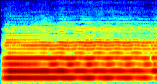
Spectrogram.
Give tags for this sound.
arco; keman; violin

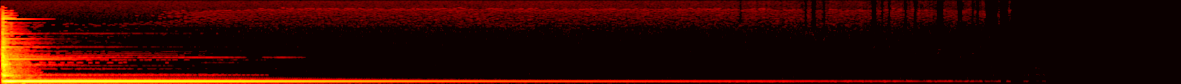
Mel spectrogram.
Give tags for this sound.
bell; celesta; chimes; keyboard

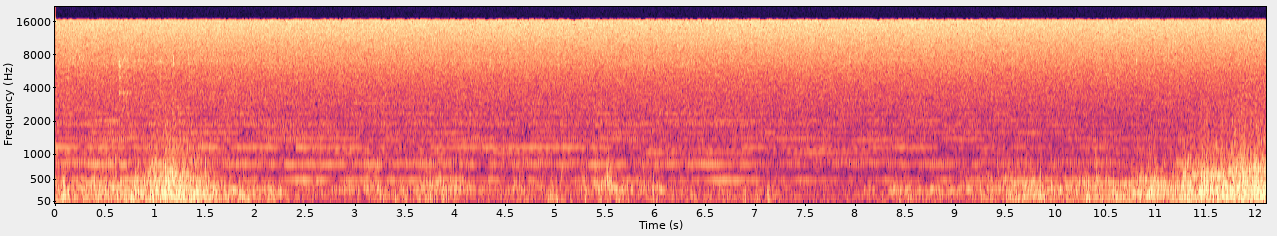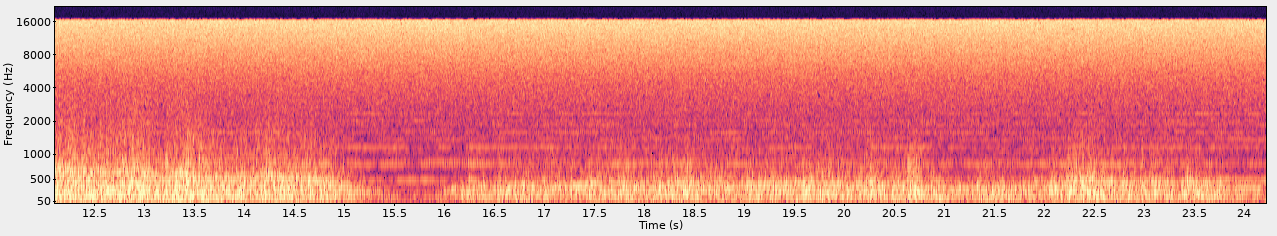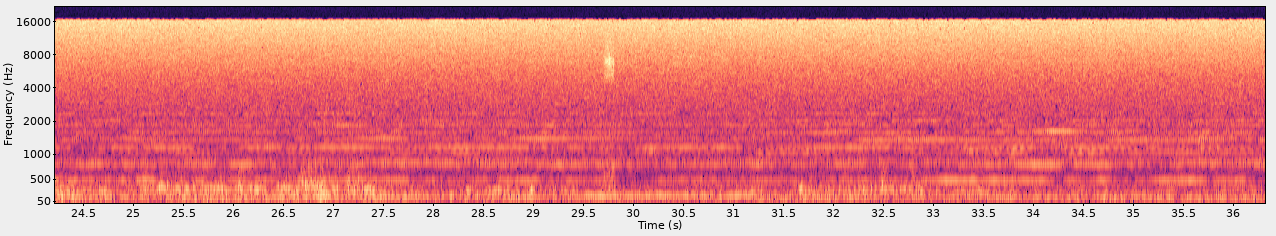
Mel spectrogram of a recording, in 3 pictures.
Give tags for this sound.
bronze; capitol; contact; contact-mic; contact-microphone; Denver; DYN-E-SET; field-recording; Liberty-bell; mic; normalized; PCM-D50; Schertler; sculpture; wikiGong

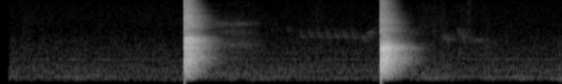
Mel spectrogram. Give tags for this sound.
agaxly; clap; hand; loud

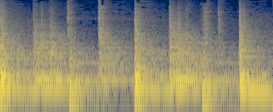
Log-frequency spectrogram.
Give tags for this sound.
drum; loop

